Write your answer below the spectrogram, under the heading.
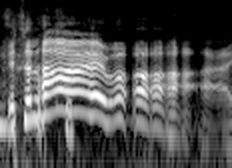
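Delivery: very loud, very slow, booming, swooping evil laugh. Redoing a joke line with a cackle after explaining it: villain voice with evil laugh. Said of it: "a bad guy laugh".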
